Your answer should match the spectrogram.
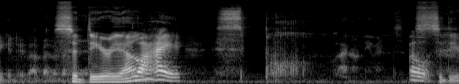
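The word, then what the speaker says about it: Sideræl: newborn Exa Dark Sidera Musk shared that the correct phonetic pronunciation of the daughter's name is Sidir El. Actually, you could do that better. Sidereal.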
